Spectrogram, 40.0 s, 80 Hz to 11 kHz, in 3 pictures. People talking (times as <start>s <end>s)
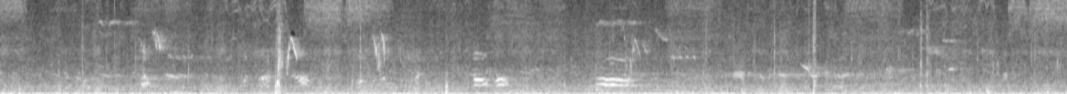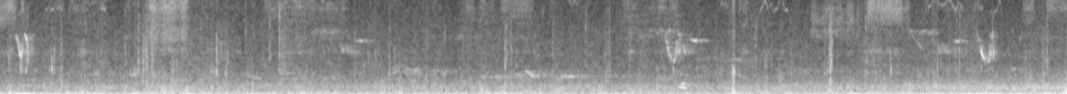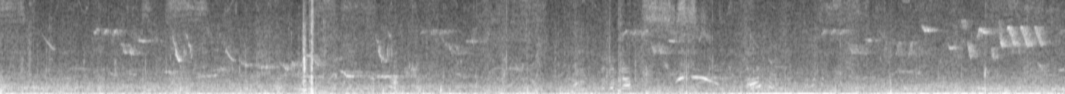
0.6s 6.8s, 7.4s 13.0s, 21.6s 22.2s, 33.7s 37.5s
